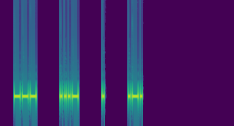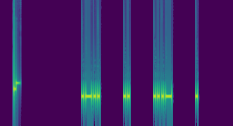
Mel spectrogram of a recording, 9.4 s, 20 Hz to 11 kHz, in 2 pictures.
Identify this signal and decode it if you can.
Morse code, heard as a keyed tone, about 30 wpm, spaced as for 14 wpm, 700 Hz. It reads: OVER LIVE
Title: 4x Character Spacing - Top 200 Words - 30wpm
